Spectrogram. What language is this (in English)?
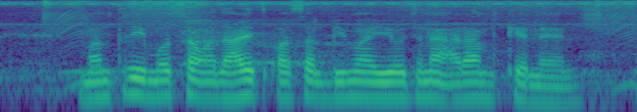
Maithili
